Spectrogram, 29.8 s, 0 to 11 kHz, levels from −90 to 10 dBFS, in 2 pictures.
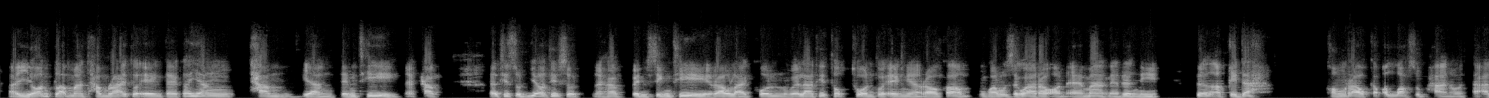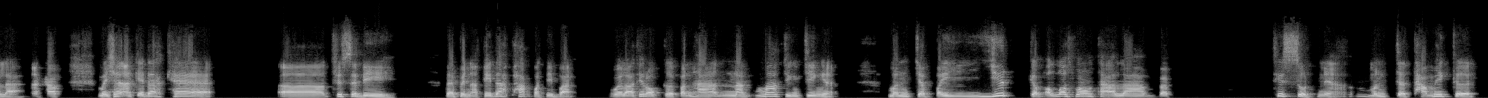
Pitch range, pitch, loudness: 125-165 Hz, 145 Hz, -15 LUFS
